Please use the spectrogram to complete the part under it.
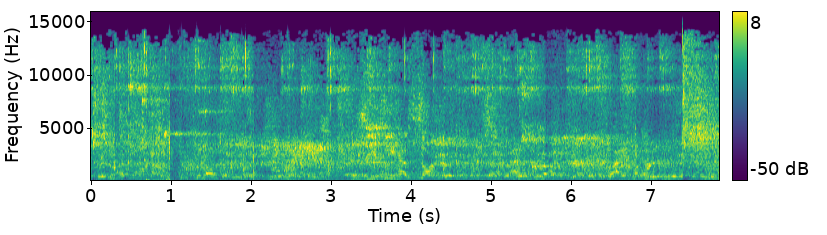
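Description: Ping-pong balls click against paddles and tables in an echoing hall.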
